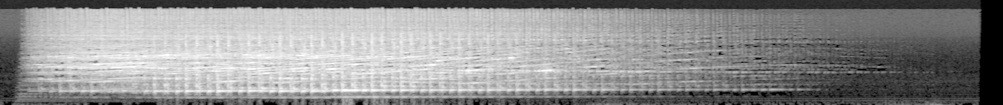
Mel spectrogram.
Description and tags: All Wound Up
Wound-up
Recorded on a MIDI guitar setup.
Watch, Clock, Tension, Wound-up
